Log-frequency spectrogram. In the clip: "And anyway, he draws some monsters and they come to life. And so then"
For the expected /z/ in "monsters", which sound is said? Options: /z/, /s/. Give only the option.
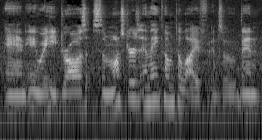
/z/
